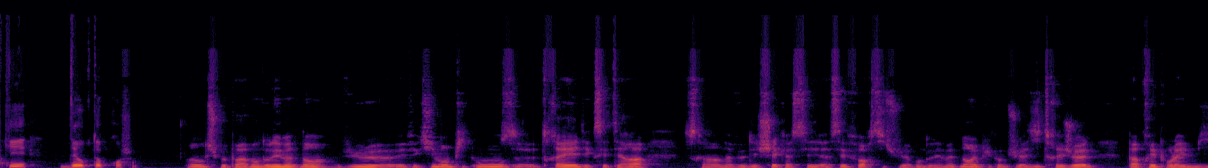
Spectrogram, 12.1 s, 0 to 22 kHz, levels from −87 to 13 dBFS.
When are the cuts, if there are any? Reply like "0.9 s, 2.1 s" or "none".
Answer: none

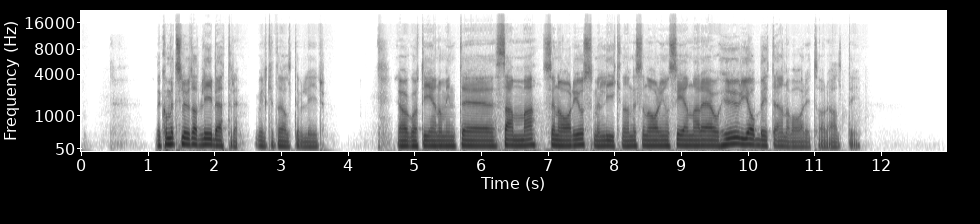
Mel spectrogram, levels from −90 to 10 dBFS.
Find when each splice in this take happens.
none

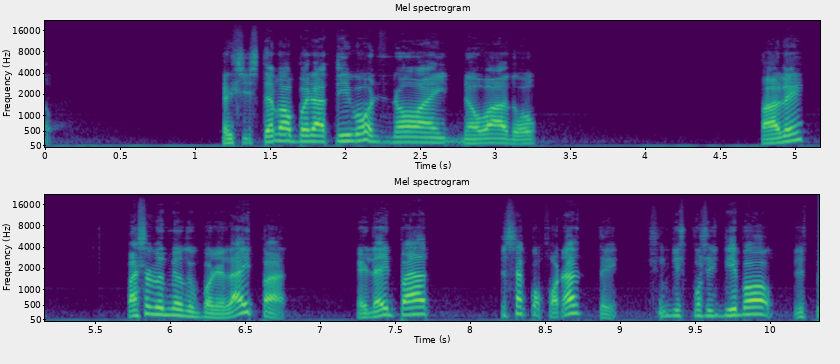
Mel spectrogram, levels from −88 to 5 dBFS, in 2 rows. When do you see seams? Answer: 5.7 s, 8.0 s

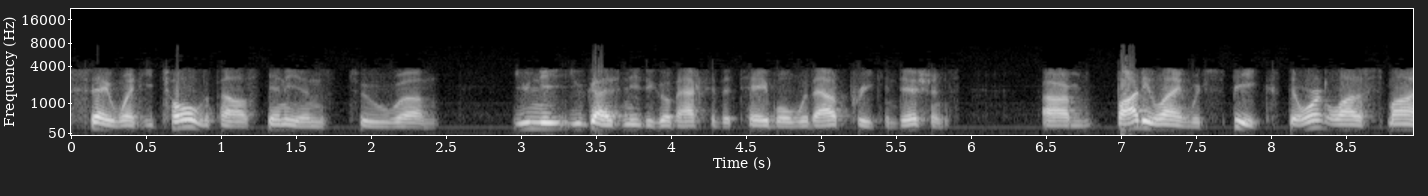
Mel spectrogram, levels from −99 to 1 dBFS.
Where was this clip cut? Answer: none

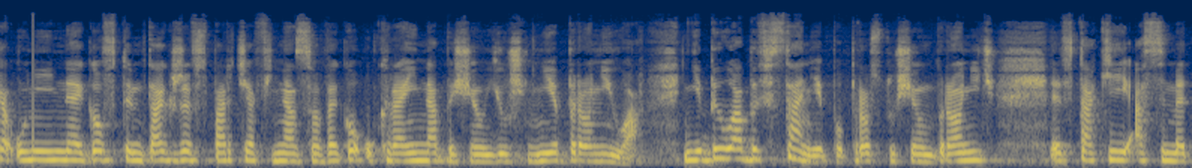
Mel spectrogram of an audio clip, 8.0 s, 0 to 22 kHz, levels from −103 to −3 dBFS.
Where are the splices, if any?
none

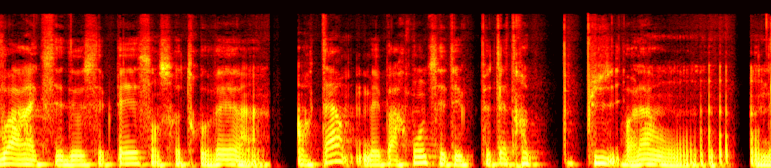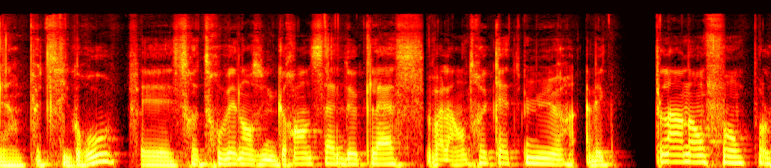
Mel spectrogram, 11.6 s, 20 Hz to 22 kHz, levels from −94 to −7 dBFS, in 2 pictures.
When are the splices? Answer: 4.7 s

